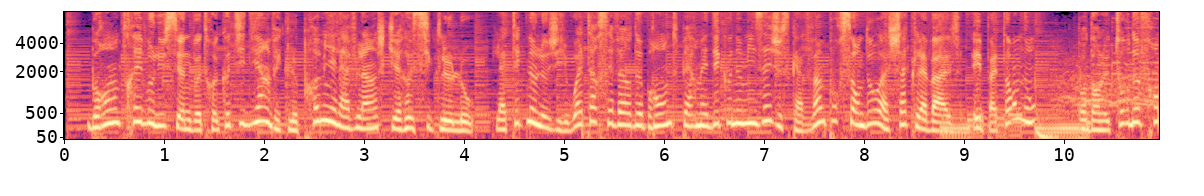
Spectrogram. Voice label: pub dynamique promo; BRANDT

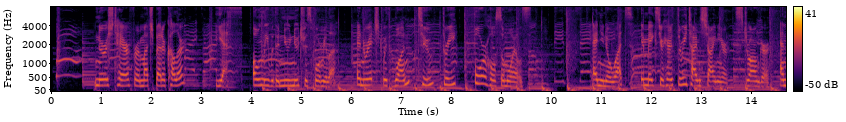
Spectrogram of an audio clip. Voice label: pub US; GARNIER

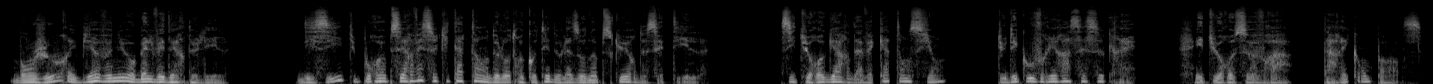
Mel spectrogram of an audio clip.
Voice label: NARRATION douce

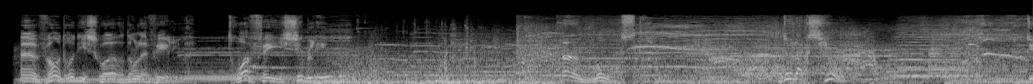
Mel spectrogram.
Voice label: PUB TV Peur Chipie Comedie; Apericube

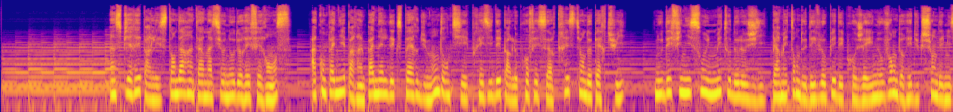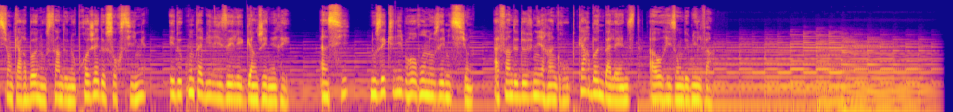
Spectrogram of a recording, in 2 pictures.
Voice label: institutionnel naturelle droite; LOREAL

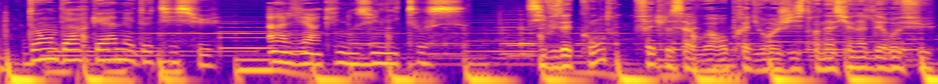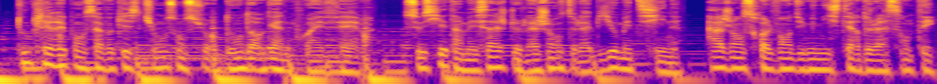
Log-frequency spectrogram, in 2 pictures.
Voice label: radio don d'organes

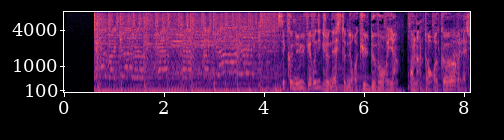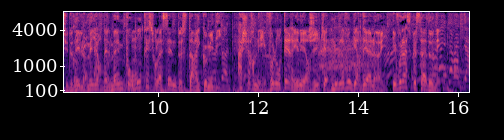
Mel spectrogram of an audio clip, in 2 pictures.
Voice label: voix off; Stars et Comedie

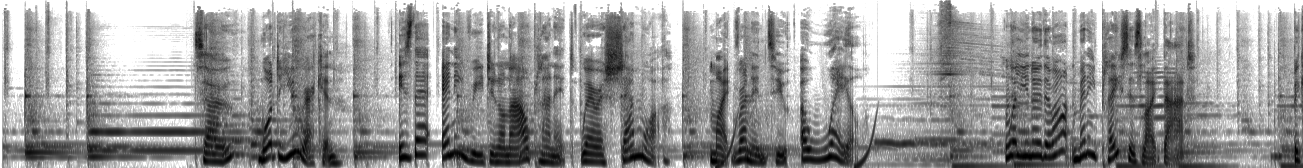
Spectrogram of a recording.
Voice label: Educationnel Friendly; Alpes

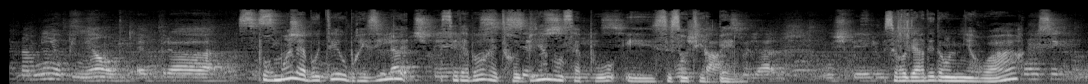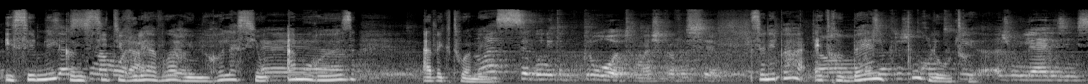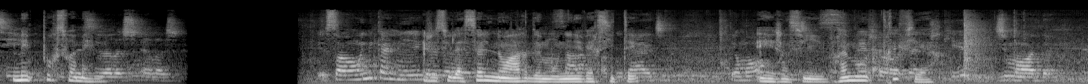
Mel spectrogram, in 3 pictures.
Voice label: voice over bresil

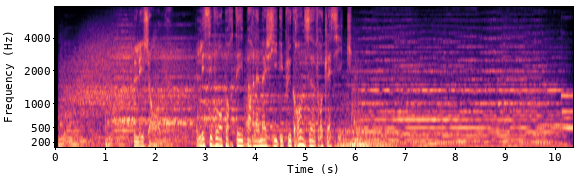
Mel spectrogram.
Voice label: Spot TV; Légendes

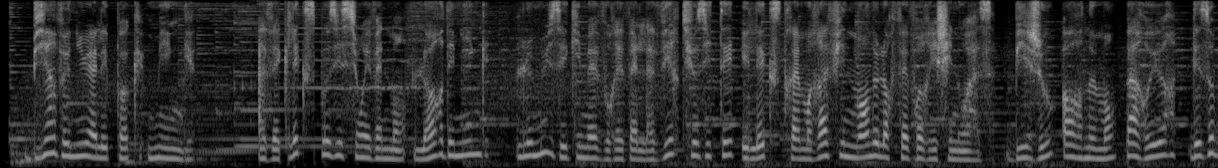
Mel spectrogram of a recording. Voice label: PUB RADIO FR; voix-off; Musee OrMing

